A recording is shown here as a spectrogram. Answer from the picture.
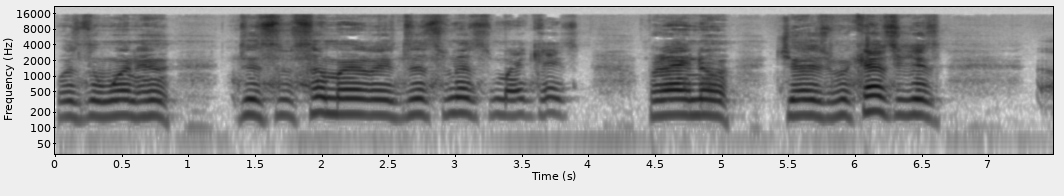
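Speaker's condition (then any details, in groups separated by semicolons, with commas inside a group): Traumatic brain injury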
